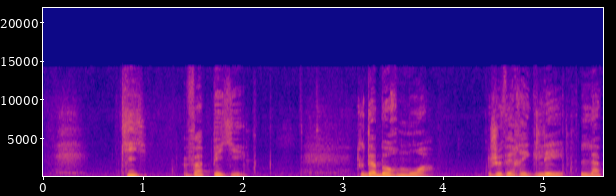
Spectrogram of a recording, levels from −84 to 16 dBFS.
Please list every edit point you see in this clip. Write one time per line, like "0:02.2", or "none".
none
